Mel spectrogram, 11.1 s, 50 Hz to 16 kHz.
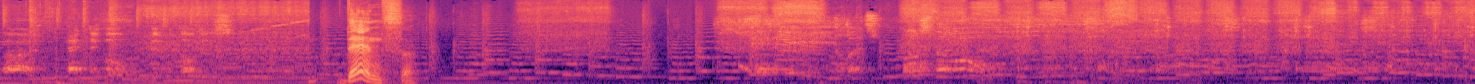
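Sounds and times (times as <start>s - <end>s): toy robot servo motors whirring: 5.4s - 11.0s.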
